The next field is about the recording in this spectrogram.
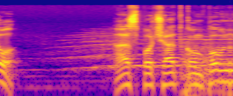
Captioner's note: air raid alert. Bombings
